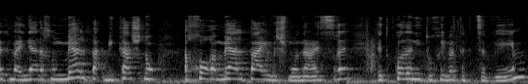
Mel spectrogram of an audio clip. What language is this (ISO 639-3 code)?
heb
